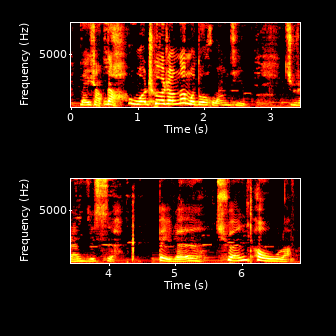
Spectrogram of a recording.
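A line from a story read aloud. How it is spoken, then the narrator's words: Sighing speech. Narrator (Chinese): 唉，他叹了口气，说道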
